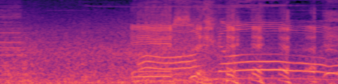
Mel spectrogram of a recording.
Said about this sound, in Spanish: Es el verdadero Cairo. Fíjate, es una de las ciudades con más atascos, con más tráfico, es muy caótica y este sonido nos llega del barrio copto.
